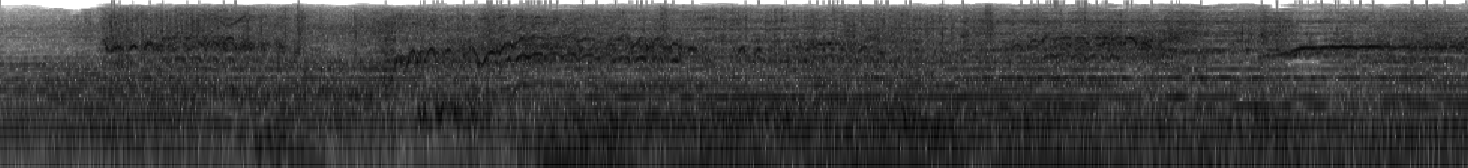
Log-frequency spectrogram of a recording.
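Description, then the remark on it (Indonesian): Horses whinny loudly over a dense, continuous clatter of hooves and movement as riders dismount, with a couple of drawn-out neighs standing out against the busy commotion for nearly ten seconds. “Adipati Pecatanda memberikan isyarat agar Endang Kusuma Dewi turun dari kuda.”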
